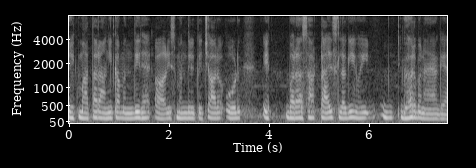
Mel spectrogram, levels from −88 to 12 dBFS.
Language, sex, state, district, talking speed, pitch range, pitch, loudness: Hindi, male, Uttar Pradesh, Jyotiba Phule Nagar, 180 wpm, 145-160 Hz, 155 Hz, -16 LUFS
